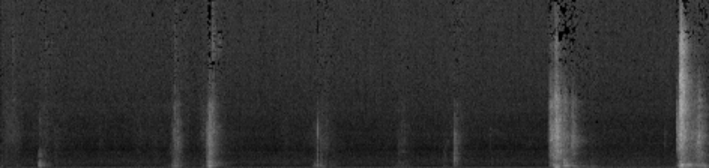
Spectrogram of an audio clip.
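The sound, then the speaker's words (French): An apartment door closes with a run of soft wooden clicks and clunks, then two louder, sharper thuds near the end, with no talking. “Elle entend du la porte de son appartement se refermer.”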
